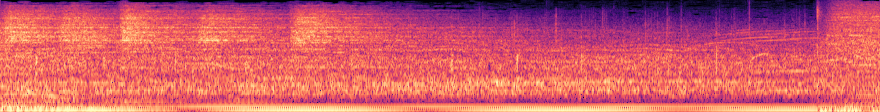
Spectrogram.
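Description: A rock band's last note held and ringing out low and steady, with a stadium crowd cheering.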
